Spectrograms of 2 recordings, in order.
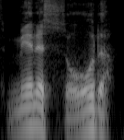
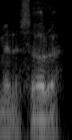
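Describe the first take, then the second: First: The word is said in a lively, exaggerated way. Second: The word is said in a flat, plain way. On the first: The speaker calls it right. "It's Minnesota" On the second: The speaker calls it wrong. "that's just so boring"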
